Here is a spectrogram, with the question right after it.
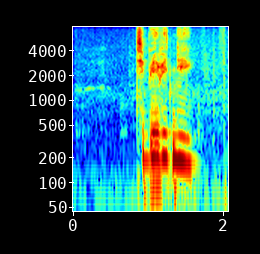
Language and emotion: Russian, neutral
